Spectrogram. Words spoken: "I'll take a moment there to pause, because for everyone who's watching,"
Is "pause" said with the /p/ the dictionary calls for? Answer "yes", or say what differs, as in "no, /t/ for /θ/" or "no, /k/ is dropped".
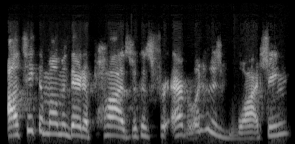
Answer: yes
